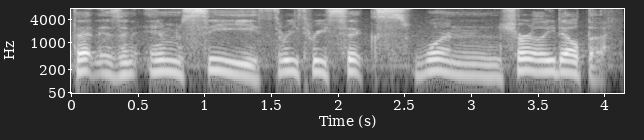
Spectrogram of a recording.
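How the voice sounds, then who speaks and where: Working at an indoor bench, an American man hosting an electronics teardown video mutters casual, unscripted commentary to himself in short, trailing remarks. His voice is a little high, slow and mellow. The home recording is clearly noisy, and he sometimes drifts off-mic.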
